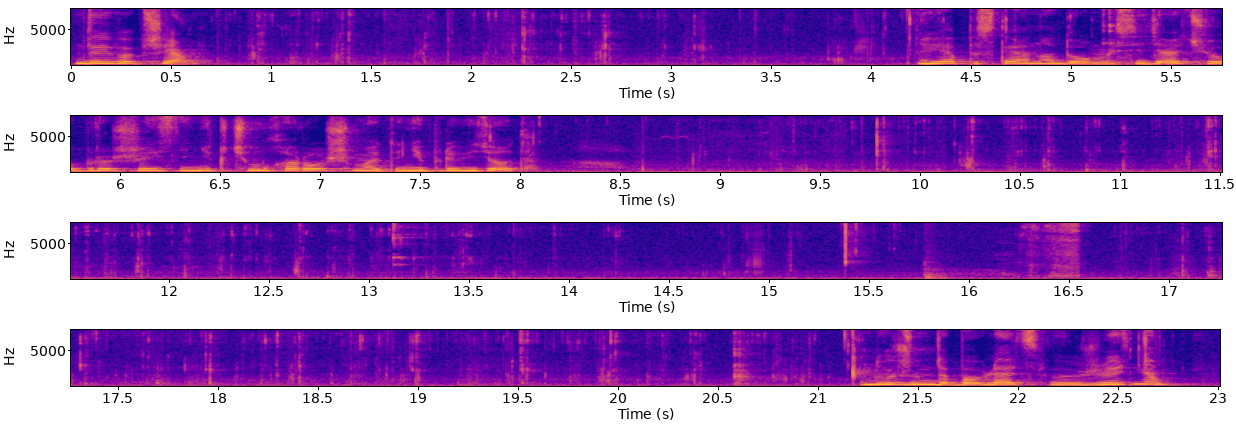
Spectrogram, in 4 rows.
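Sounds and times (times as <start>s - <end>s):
moist chewing clicks and smacks: 0.8s - 4.2s, 8.6s - 15.8s, 17.0s - 21.3s.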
